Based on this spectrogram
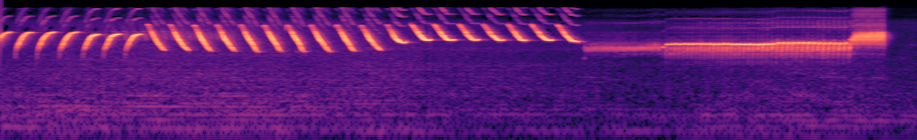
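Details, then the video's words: Steady canary training song of about twenty evenly repeated descending whistled notes, switching to a low buzzy trill and then a higher, fast pulsing roll that ends abruptly. "Melodies canary bird song"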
